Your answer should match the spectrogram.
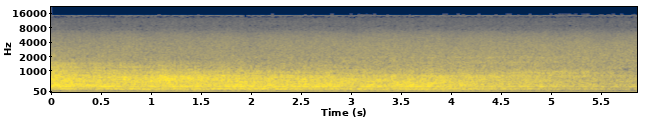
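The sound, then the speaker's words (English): A long, heavy rumble of rolling thunder as a storm that had been gathering strength finally bursts, steady and deep for several seconds before slowly fading away, with no voices present. “As she turned and walked heavily upstairs to her room, the storm, which had been gathering strength, finally burst in all its fury.”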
